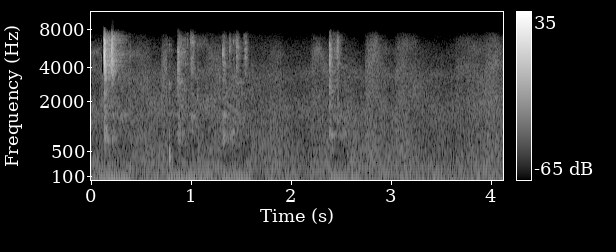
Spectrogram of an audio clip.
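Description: Computer keyboard keys clicking in a few scattered, faint keystrokes. The sharpest one comes right at the start.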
